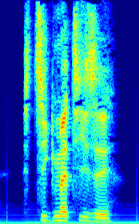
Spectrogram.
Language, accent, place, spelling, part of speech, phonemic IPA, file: French, France, Lyon, stigmatiser, verb, /stiɡ.ma.ti.ze/, LL-Q150 (fra)-stigmatiser.wav
- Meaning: 1. to stigmatize (to mark with a permanent identity mark branded, cut or tattooed onto the skin) 2. to blame, to criticize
